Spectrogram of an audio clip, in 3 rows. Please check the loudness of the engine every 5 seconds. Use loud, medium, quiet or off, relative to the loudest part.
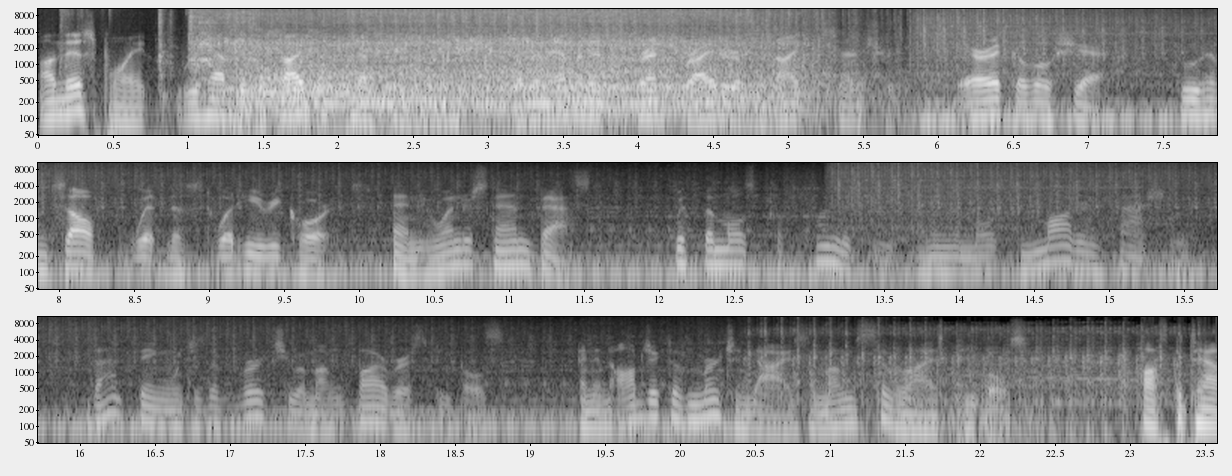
loud, quiet, quiet, quiet, quiet.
